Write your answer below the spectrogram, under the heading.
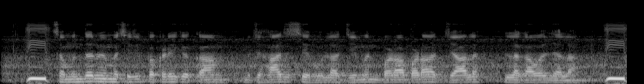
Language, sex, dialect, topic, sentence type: Bhojpuri, male, Western, agriculture, statement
